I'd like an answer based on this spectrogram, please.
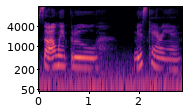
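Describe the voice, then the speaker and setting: A woman speaks in an animated tone at a fairly slow pace. Audible room echo surrounds her voice. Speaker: vlogger. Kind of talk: casual vlog monologue. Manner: halting, holding back tears.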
